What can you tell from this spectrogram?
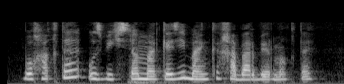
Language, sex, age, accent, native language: Uzbek, female, 18-24, Buxoro, Uzbek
